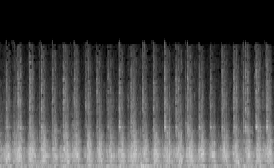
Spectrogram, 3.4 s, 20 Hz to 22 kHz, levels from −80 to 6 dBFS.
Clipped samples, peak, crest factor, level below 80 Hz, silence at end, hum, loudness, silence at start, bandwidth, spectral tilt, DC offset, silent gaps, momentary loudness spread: under 0.1%; -2 dBFS; 16 dB; -46 dBFS; 0 s; none; -15 LUFS; 0 s; 17 kHz; -1 dB/octave; under 0.1%; none; 2 LU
